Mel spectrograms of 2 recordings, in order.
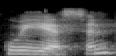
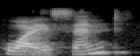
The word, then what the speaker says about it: quiescent: here the word quiescent this is pronounced as quiescent not quiscent quiescent has been underlined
